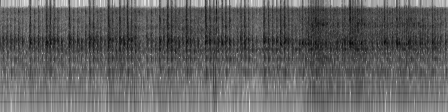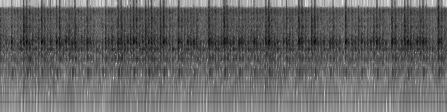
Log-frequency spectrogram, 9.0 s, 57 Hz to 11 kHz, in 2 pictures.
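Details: Mercedes OM605 diesel at idle: sharp, fast knocks riding over the rumble, keeping pace with idle; abnormal engine knock, cause unknown.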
